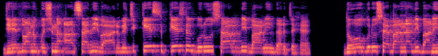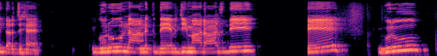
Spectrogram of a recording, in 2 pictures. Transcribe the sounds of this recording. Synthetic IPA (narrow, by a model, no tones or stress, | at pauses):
d͡ʒeːt̪ʊɦaːnũːpʊt͡ʃʰənaːsaːd̪iːʋaːɾʋɪt͡ʃkɪskɪsɡʊɾuːsaːbd̪iːbaːɽ̃iːd̪əɾd͡ʒɦɛː | d̪oːɡʊɾuːsɛːbaːnãːd̪iːbaːɽ̃iːd̪əɾd͡ʒɦɛː | ɡʊɾuːnaːnəkd̪eːʋd͡ʒiːmaːɾaːd͡ʒd̪iː | t̪eː | ɡʊɾuː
